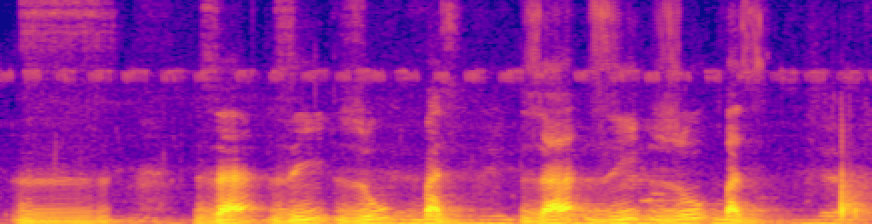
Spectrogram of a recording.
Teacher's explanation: z ini sifat saofirnya. berdesisnya atau seperti suara tawon. · Zai ini memiliki sifat jahr. Ingat jahr artinya tidak ada nafas yang keluar. Jadi ketika mengucapkan huruf zai jangan ada hamesnya karena sifatnya jahar. · Jadi ketika mengucapkan huruf zai, jangan ada hamsnya karena sifatnya jahr. Zazizubaz itu bukan hamas, tapi z ini sifat sofirnya, berdesisnya, atau seperti suara tawon.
